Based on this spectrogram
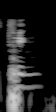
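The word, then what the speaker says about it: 聽: listen this word means to listen and its pronunciation is ting and this word kind of um embodies the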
